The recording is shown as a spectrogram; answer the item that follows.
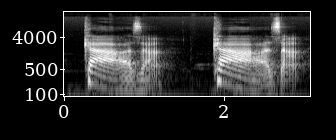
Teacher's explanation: Nella parola casa, ad esempio, abbiamo 2 sillabe, in questo caso l'accento cade su ca e quindi la pronuncia in questo caso è più intensa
